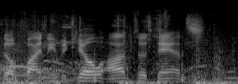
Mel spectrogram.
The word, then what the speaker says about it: DNCE: DoA though finding the kill onto Dance. DNCE, we're told it's pronounced Dance. Yeah.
